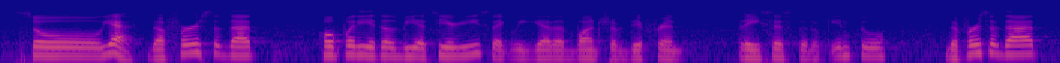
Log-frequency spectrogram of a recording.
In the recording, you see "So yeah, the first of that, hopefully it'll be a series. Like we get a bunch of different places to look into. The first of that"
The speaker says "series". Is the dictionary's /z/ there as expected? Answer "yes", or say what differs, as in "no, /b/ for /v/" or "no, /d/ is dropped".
no, /s/ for /z/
